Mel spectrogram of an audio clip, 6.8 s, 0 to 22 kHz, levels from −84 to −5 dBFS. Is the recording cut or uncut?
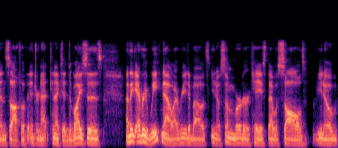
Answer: uncut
